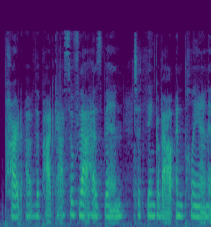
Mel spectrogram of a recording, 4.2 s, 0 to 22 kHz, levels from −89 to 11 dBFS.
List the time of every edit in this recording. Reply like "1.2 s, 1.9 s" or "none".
1.6 s, 2.7 s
